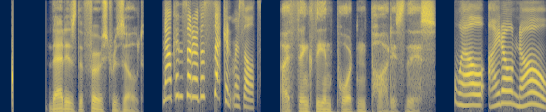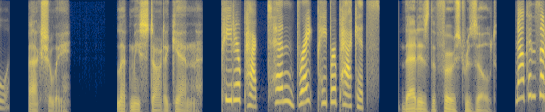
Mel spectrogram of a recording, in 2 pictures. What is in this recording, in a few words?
conversation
